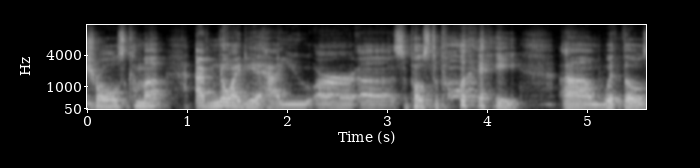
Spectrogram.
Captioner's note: laughs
